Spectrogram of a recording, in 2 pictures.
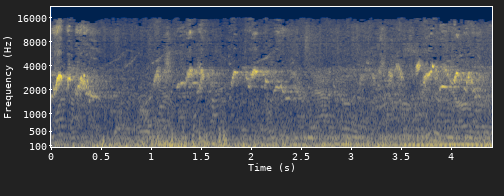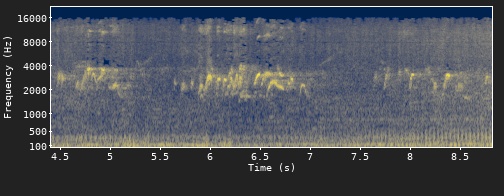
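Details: Red-whiskered bulbul (Pycnonotus jocosus) song: short, bright, chirping phrases repeated every second or so, over a steady low rumble.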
